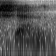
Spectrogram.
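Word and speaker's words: 神: that's most commonly used and in Chinese it's pronounced Shen and it can be used to describe spirit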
